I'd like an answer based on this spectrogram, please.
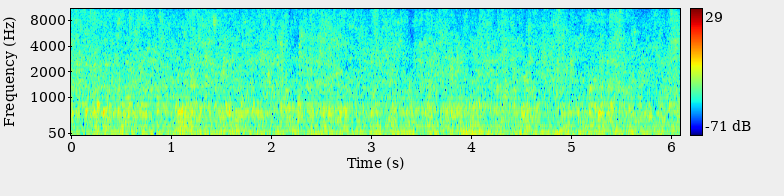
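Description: Panasonic NA-FS160P3X top-load washing machine in its self-cleaning step: the tub and load turning in water, giving a steady churning, swishing water noise with a low rumble underneath.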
